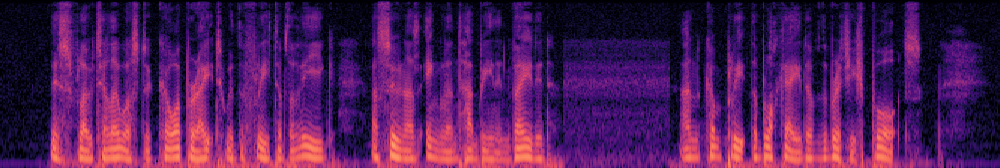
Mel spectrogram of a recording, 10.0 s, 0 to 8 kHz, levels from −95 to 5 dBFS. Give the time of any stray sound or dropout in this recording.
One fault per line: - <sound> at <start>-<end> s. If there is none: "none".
none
